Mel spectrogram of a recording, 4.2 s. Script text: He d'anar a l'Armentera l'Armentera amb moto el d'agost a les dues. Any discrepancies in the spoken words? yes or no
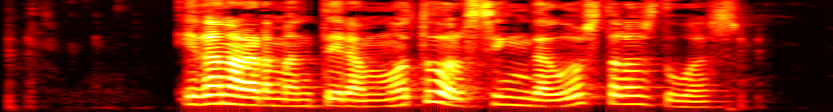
yes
